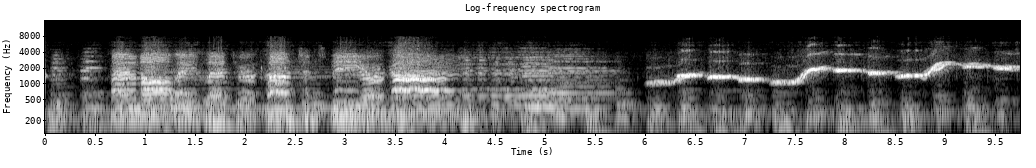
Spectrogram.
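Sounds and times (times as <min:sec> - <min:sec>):
speech: 0:00.0 - 0:02.7
instrumental accompaniment with a bouncy low rhythm: 0:00.0 - 0:09.7
person whistling a short sliding tune: 0:06.0 - 0:09.7.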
